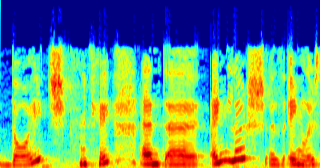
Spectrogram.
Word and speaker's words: Deutsch: Okay, don't confuse it with Dutch. This is not Dutch, it's Deutsch.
